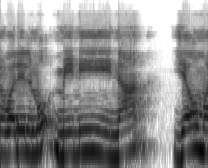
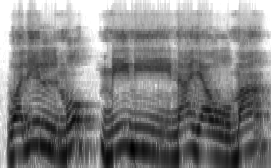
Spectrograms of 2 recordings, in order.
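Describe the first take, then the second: First: It stops after mumineena before continuing. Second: It runs smoothly without a stop after mumineena. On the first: The speaker calls it wrong. "ऐसे नहीं पढ़ाना" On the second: The speaker calls it right. "वो मिला के पढ़े"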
